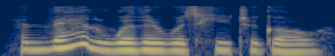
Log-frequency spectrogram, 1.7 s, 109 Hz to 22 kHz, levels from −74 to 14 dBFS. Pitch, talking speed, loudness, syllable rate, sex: 200 Hz, 250 wpm, -15 LUFS, 5.4 syllables/s, female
